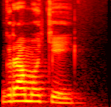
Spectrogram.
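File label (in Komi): "грамотей", Komi, female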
